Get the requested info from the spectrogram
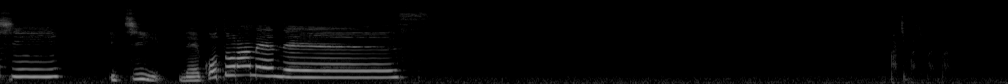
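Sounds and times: faint whisper: 0:08.8 - 0:09.6.

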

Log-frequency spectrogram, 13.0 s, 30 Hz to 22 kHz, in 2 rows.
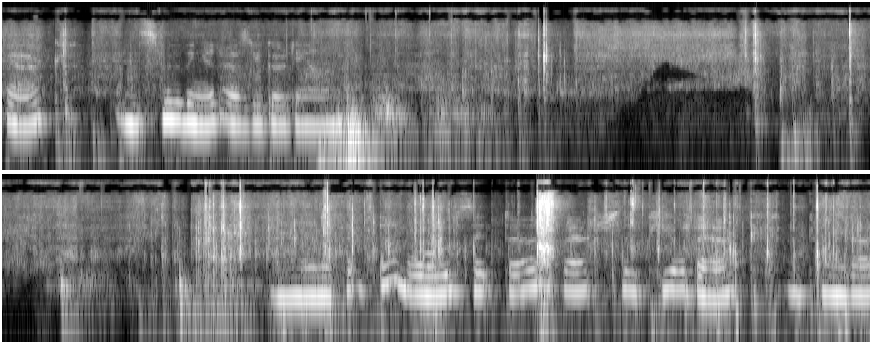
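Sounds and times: plastic film rustling and crinkling: 0:00.0 - 0:13.0
backing paper peeling off film: 0:02.8 - 0:13.0.

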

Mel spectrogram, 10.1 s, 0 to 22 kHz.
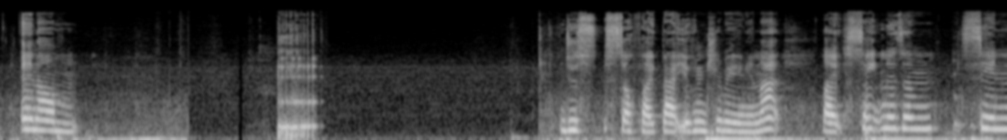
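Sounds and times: person's short throaty vocal sound: 0:02.8 - 0:03.2.

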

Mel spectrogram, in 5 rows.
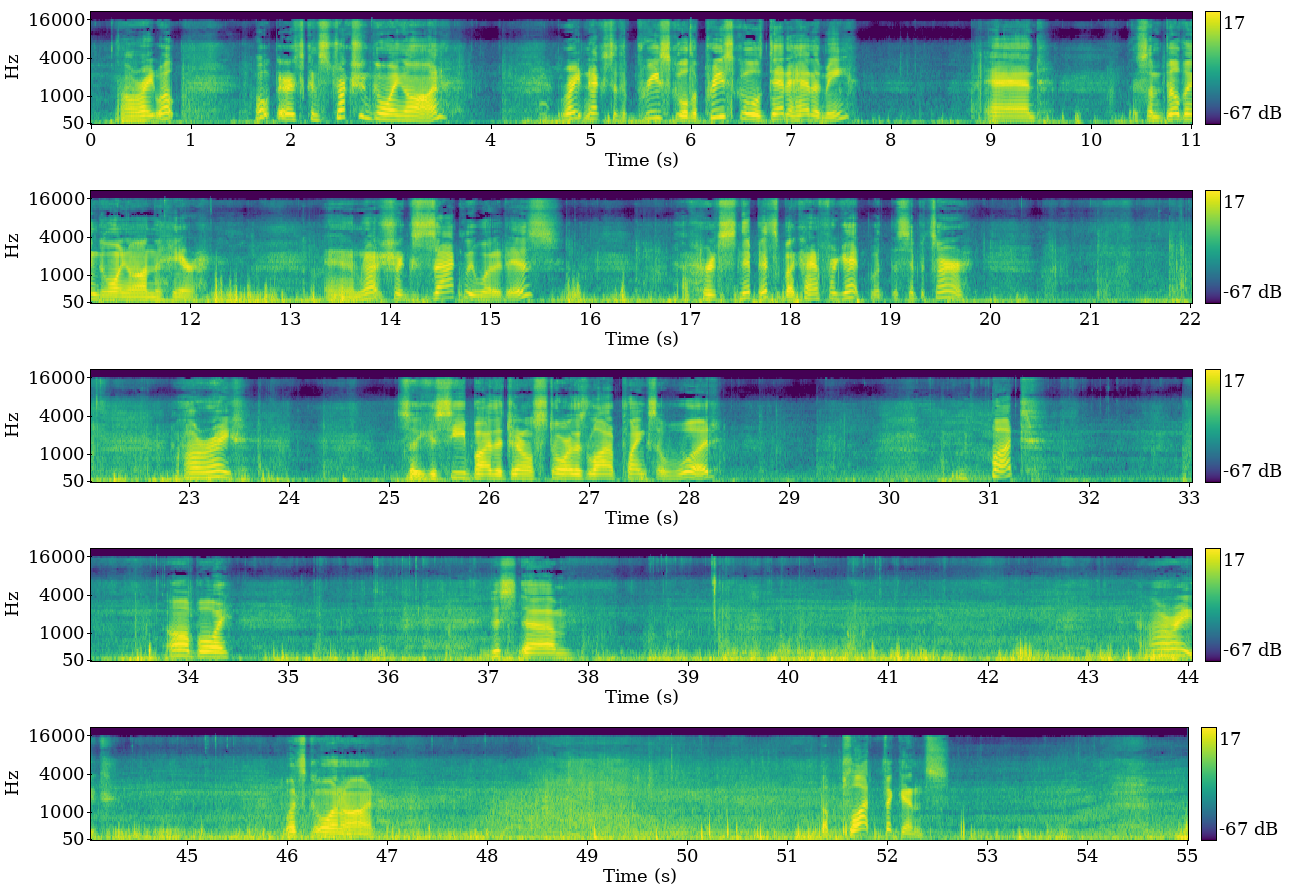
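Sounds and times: footsteps on a dirt road: 0:00.0 - 0:55.0
low microphone rumble: 0:03.2 - 0:55.0.

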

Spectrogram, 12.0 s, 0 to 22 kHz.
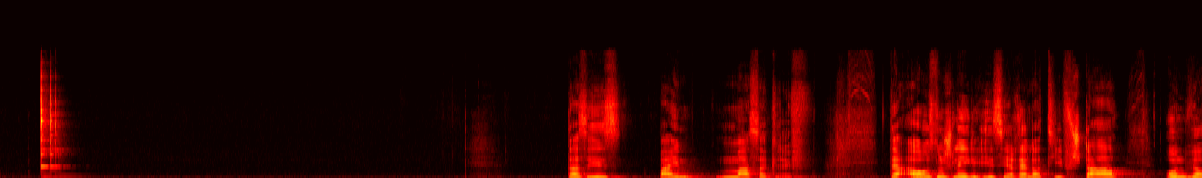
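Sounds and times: marimba mallets clicking: 0:00.4 - 0:00.8.

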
